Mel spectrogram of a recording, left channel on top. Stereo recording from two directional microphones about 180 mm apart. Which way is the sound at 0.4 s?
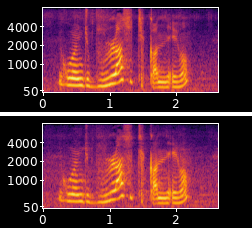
55° left (ahead or behind).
